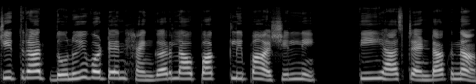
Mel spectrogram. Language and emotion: Goan Konkani, neutral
